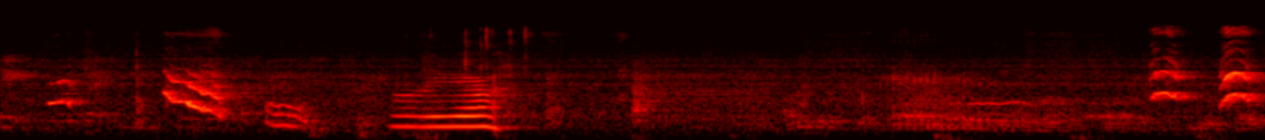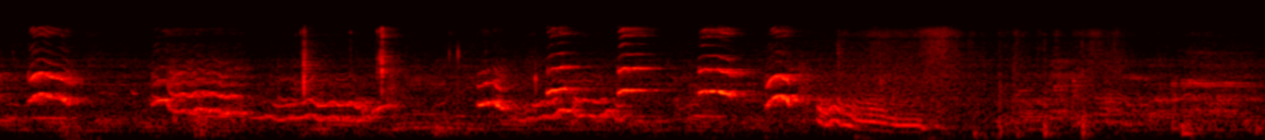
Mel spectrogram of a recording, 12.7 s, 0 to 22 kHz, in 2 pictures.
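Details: Three-week-old puppies of Buttercup, a dog, settling down to nap in a pile in 2015, giving a run of high, thin squeals and whimpers, some sliding upward, in scattered bursts over about twelve seconds, with a soft human voice nearby.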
